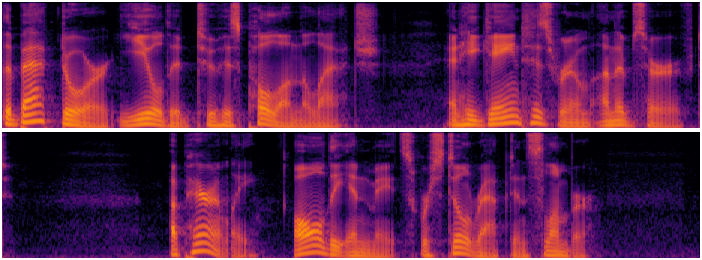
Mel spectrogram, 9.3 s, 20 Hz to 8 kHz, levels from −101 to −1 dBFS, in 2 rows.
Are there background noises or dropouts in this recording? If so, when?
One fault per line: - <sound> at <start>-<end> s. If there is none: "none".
none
